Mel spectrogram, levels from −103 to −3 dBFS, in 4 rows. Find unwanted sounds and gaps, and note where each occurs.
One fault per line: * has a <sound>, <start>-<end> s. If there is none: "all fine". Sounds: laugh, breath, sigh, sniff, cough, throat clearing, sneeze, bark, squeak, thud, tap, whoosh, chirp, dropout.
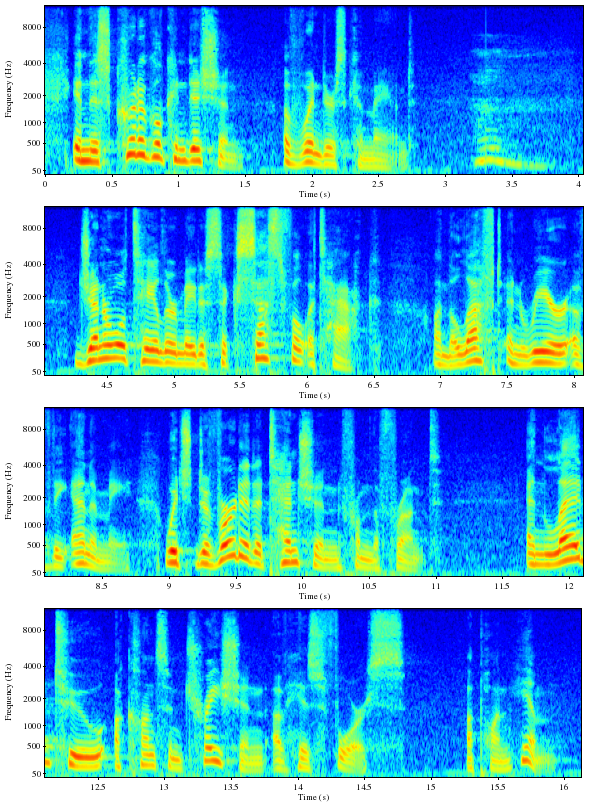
* has a sigh, 3.2-4.0 s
